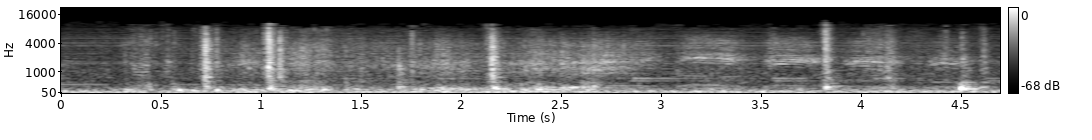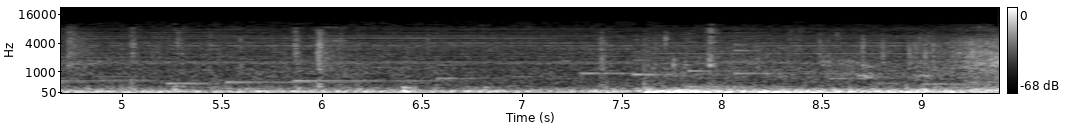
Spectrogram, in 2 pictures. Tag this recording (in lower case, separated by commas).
animal, goat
